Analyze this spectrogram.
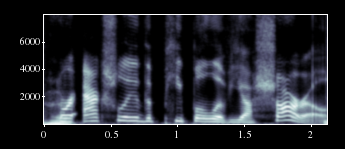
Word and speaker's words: Yasharel: actually the people of Yasharel. Yasharel, meaning Israel. Yes, that's Noel's preferred term, emphasizing what he believes is the original Hebrew pronunciation.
